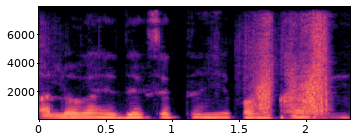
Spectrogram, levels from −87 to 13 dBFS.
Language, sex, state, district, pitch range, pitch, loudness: Hindi, male, Bihar, Araria, 95-105 Hz, 100 Hz, -14 LUFS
